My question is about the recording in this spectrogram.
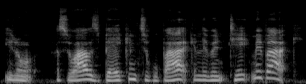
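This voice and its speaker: A woman's voice: medium pitch, brisk, gravelly, a bit bright. A woman telling her own life story in a blunt, candid way, swearing freely and acting out what others said. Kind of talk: personal storytelling.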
